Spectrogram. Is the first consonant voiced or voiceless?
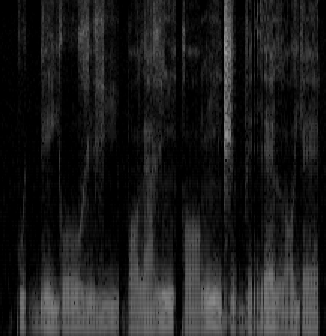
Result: voiceless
